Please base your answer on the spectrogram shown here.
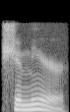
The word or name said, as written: chimere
